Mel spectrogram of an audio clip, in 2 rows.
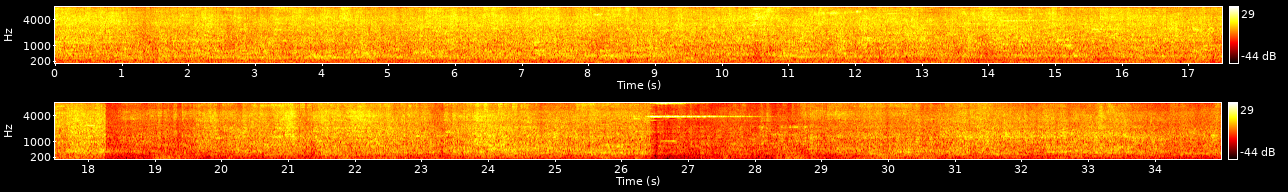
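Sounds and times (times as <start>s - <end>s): freight train wheels rumbling: 0.0s - 35.0s
high-pitched wheel squeal: 26.2s - 28.7s.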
